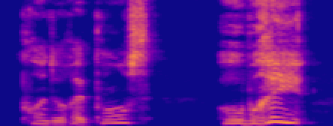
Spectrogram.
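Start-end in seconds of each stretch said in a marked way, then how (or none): none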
